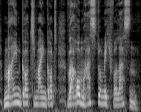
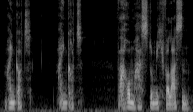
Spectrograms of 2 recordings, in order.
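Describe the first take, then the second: First: Loud, high anguished cry to God; a forsaken man's loud cry from the cross. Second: Soft, low, prayed lament; softly praying the psalm of the desperate; quiet prayer. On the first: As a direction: cry it out in despair. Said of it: "Er schreit". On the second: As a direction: murmur it as a prayer. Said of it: "daraus gebetet". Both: Acted.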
